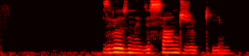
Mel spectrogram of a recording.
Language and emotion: Russian, neutral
